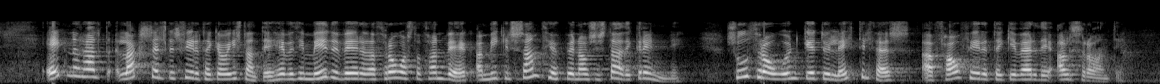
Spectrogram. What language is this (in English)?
Icelandic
